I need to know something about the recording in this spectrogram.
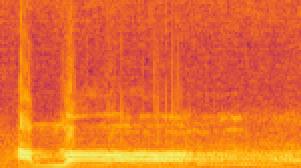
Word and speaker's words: আল্লাহ: কি আল্লাহ না কিন্তু মুখটা গোল করে উচ্চারণ করতে হবে সুন্দর করে আল্লাহ বলেন সবাই আল্লাহ اللہ আল্লাহ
